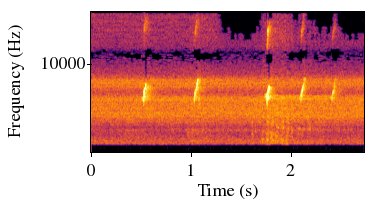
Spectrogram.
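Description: A chipmunk gives five sharp, high chips at an uneven pace over about two seconds, against a steady background hiss.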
